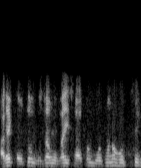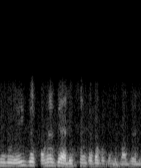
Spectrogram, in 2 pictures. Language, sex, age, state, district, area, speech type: Bengali, male, 30-45, West Bengal, Kolkata, urban, conversation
